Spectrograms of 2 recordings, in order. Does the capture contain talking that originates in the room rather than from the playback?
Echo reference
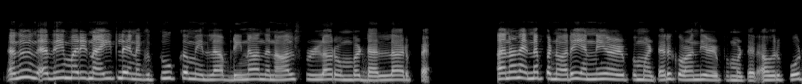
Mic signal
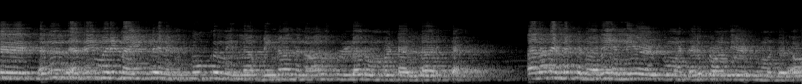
No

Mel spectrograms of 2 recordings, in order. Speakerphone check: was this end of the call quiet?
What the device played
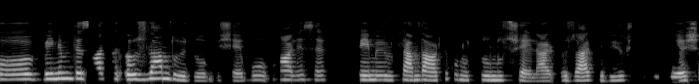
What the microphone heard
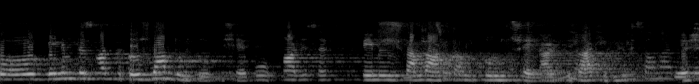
No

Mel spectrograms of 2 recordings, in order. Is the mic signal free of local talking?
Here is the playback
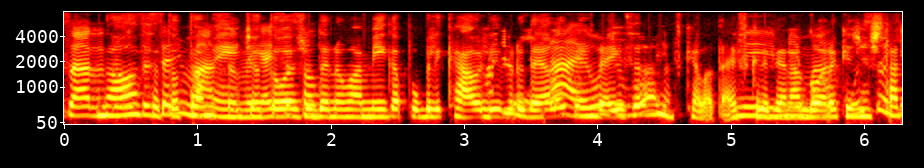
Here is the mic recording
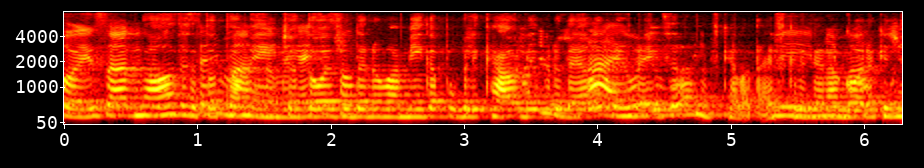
Yes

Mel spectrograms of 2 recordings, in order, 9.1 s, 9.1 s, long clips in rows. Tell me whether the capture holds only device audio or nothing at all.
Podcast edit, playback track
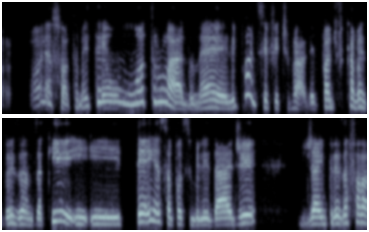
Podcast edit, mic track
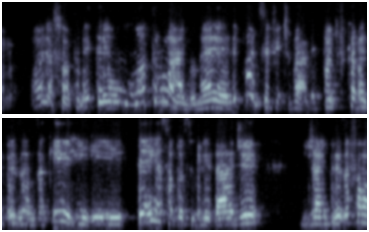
Yes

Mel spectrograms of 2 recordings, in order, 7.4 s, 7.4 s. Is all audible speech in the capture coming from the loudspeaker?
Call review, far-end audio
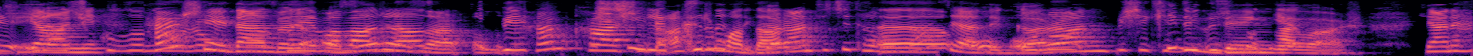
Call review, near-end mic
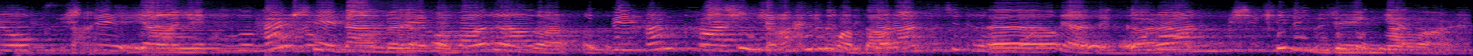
Yes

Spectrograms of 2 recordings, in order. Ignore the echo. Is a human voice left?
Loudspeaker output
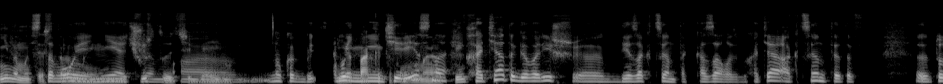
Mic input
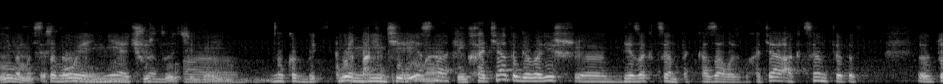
No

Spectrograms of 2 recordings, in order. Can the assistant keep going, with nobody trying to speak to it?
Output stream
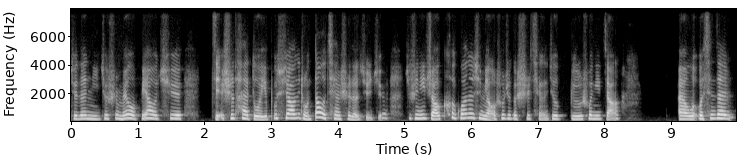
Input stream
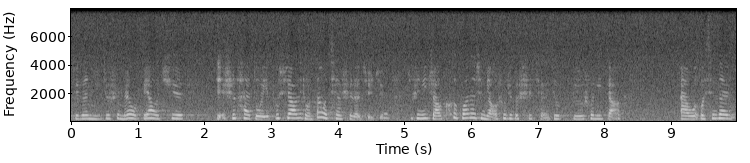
Yes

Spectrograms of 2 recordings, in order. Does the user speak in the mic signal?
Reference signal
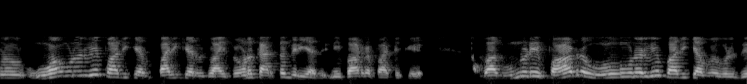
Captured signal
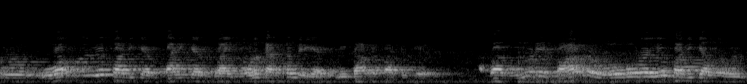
No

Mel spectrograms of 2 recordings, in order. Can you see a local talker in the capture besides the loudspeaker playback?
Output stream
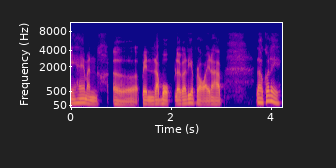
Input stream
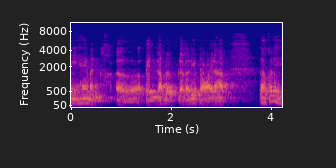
No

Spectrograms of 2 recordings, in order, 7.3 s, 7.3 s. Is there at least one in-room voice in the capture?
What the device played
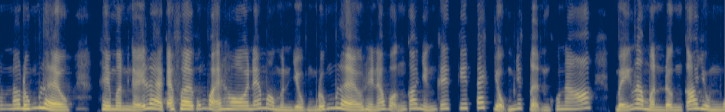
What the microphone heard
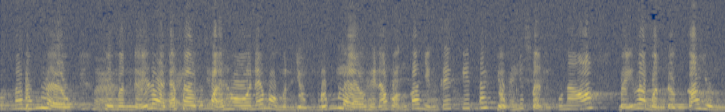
Yes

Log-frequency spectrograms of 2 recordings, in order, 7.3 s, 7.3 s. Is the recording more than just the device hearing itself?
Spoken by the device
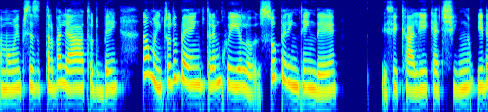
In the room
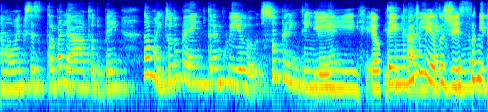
Yes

